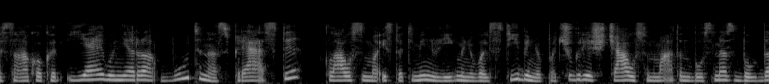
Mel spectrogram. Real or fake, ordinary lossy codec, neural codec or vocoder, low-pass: fake; MP3, 32 kbps; codec, 16 kHz, 4.8 kbps, FACodec; 7.2 kHz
